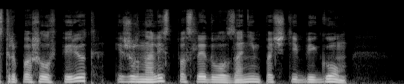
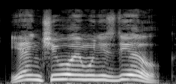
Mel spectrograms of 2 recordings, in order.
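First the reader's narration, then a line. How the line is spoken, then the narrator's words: Shout from outside. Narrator (Russian): крикнул он, не успев еще войти в палатку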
